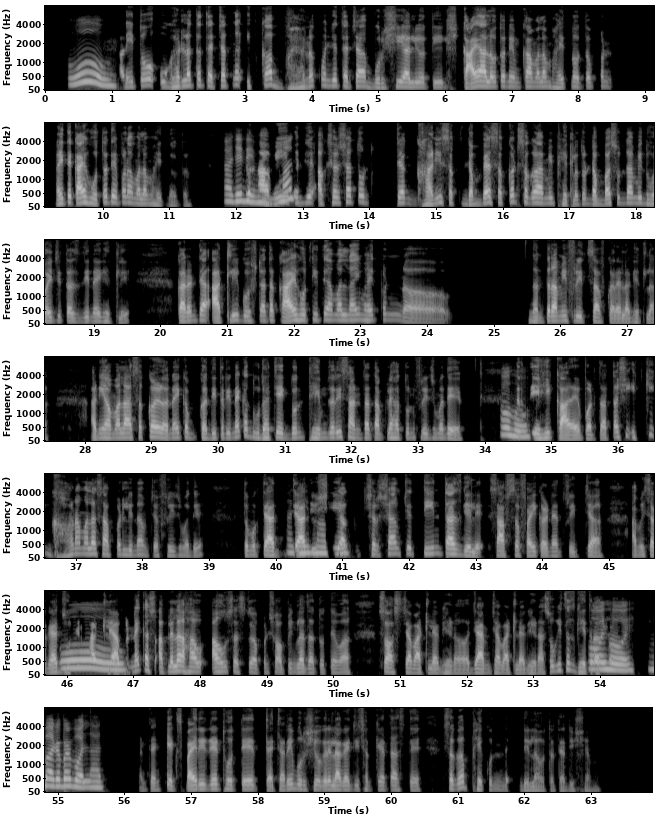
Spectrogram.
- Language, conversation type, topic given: Marathi, podcast, अन्नसाठा आणि स्वयंपाकघरातील जागा गोंधळमुक्त कशी ठेवता?
- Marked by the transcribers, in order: other noise; tapping; tongue click; tongue click; other background noise; drawn out: "ओह!"; in English: "शॉपिंगला"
